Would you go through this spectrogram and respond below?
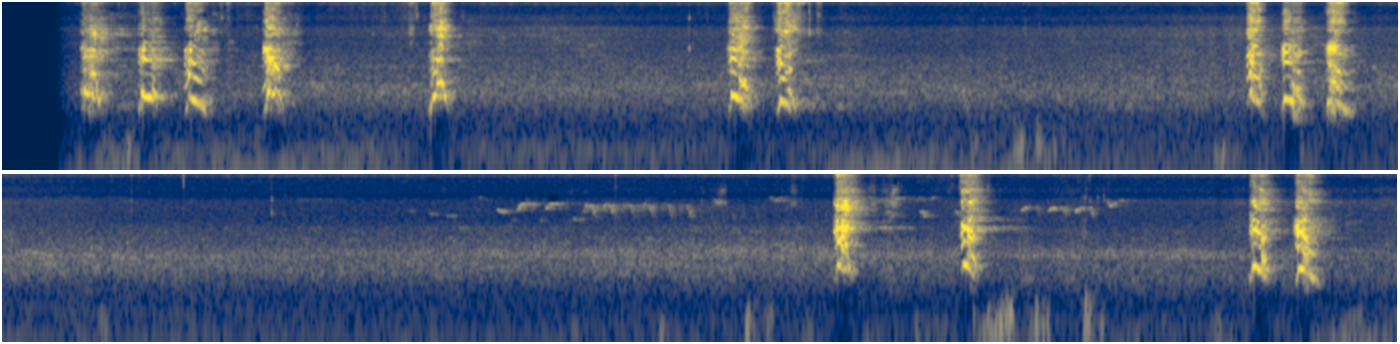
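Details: Dog barking in short sharp bursts, mostly in clusters of two or three barks separated by pauses of a few seconds, over a steady low hum.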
